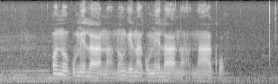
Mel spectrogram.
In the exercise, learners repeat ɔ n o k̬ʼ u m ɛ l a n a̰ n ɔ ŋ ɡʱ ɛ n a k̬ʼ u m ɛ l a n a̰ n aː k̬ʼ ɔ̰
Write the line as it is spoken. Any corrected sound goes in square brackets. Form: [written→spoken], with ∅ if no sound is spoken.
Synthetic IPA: ɔ n o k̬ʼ u m ɛ l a n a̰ n ɔ ŋ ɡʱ ɛ n a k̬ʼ u m ɛ l a n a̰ n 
